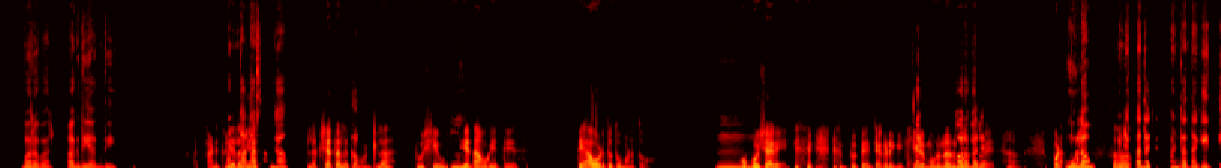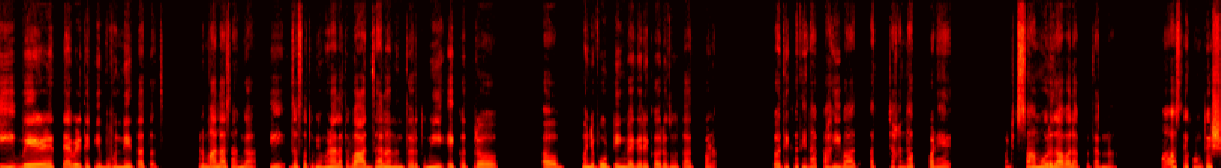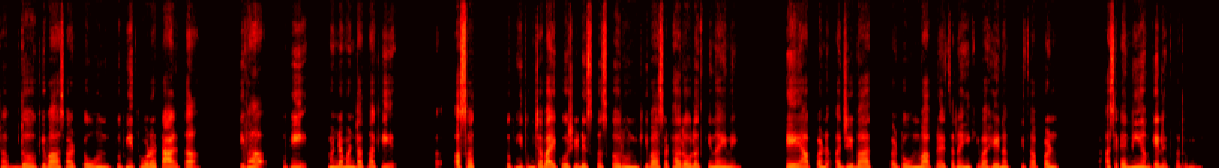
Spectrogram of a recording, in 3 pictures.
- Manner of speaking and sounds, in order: tapping; other background noise; chuckle
- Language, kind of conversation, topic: Marathi, podcast, लहान मुलांसमोर वाद झाल्यानंतर पालकांनी कसे वागायला हवे?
